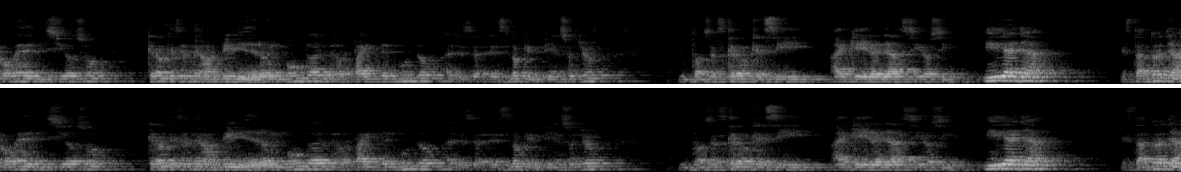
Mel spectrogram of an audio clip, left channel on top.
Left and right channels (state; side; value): normal; both; correlation 0.55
